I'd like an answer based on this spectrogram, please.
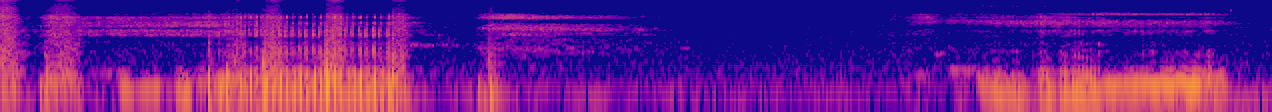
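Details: French Bulldog snoring: a raspy, rumbling snore around one to two seconds in, then quieter breathing and a second, softer drawn-out snore near the end, with low buzzy vibration throughout.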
